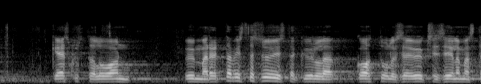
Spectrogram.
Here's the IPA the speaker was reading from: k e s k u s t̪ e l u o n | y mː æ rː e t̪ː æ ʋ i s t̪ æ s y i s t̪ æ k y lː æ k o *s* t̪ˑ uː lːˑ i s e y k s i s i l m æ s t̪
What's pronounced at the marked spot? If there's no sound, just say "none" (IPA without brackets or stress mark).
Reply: h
